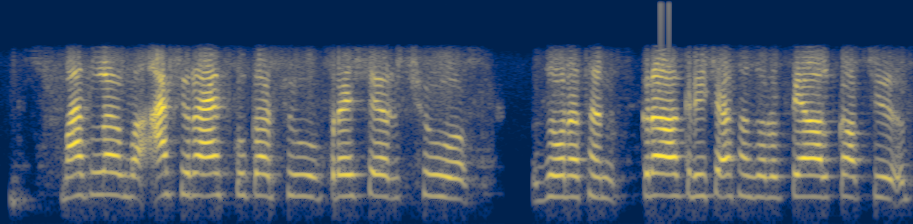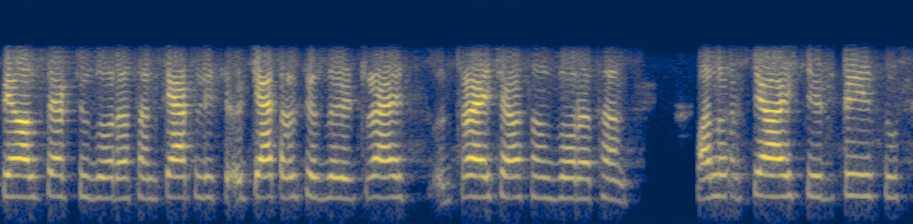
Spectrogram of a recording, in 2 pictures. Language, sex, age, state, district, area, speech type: Kashmiri, male, 30-45, Jammu and Kashmir, Srinagar, urban, conversation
